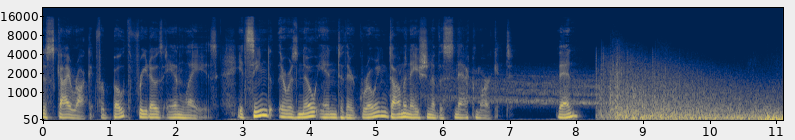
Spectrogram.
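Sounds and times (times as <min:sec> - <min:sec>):
speech: 0:00.0 - 0:07.1, 0:07.7 - 0:09.2
bombing explosion sound effect for the 1941 attack on Pearl Harbor: 0:08.2 - 0:11.1.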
